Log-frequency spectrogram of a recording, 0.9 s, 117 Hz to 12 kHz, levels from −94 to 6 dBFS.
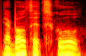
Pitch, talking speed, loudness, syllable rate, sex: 110 Hz, 275 wpm, -16 LUFS, 6.0 syllables/s, male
